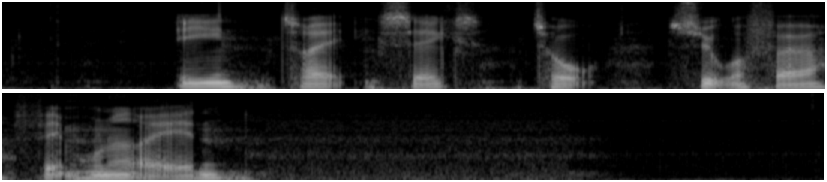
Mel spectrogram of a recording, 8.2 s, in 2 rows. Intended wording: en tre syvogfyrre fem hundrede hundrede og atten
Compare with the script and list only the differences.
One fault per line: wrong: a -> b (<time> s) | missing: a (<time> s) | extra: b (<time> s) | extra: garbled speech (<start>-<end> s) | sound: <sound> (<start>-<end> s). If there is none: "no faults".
extra: seks to (1.9 s)
missing: hundrede (4.8 s)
